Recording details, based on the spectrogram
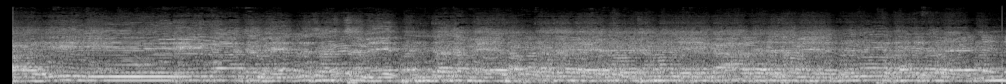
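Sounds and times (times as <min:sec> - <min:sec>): devotional chanting: 0:00.2 - 0:10.0.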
